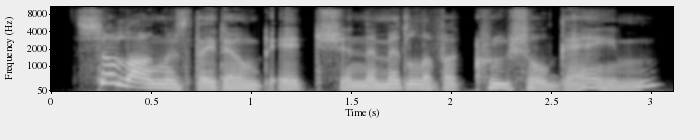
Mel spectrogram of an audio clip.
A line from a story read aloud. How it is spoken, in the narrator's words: Bryn told him dryly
